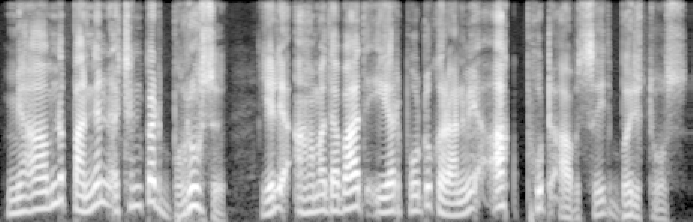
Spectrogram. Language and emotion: Kashmiri, surprised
